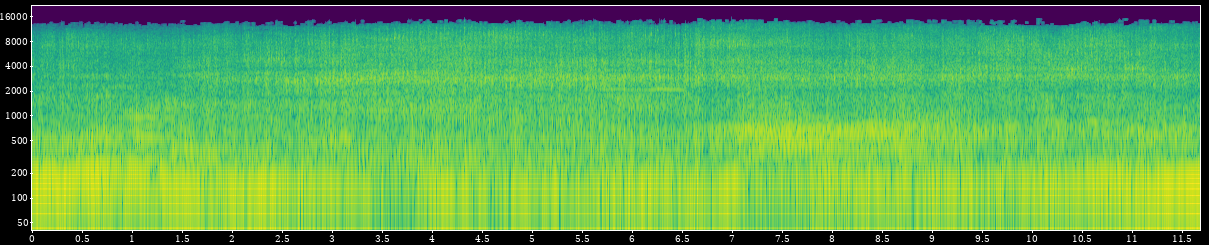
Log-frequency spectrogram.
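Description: Several demolition-derby cars' engines running together under load, with a steady drone and engines revving up and down about a second in and again around seven to nine seconds in.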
